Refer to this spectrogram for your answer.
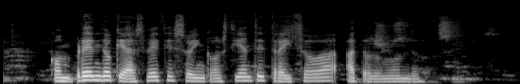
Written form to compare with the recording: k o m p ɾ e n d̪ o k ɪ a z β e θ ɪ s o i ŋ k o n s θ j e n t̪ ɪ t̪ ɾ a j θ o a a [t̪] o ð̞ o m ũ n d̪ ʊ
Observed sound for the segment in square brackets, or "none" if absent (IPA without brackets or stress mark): t̪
